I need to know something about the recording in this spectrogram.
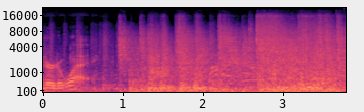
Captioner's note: cannons and Gunfire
